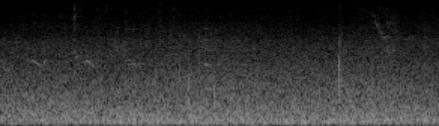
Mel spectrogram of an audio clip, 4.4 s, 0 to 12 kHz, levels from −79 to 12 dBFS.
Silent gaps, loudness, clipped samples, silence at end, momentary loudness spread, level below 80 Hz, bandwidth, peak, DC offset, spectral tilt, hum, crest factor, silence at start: none; -31 LUFS; under 0.1%; 0 s; 1 LU; -46 dBFS; 11.5 kHz; -10 dBFS; under 0.1%; -7.5 dB/octave; none; 22 dB; 0 s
